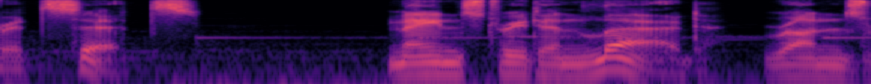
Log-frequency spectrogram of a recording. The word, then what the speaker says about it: Lead: It is not lead, like the metal. It is Lead, pronounced lead, and named for a vein of ore.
